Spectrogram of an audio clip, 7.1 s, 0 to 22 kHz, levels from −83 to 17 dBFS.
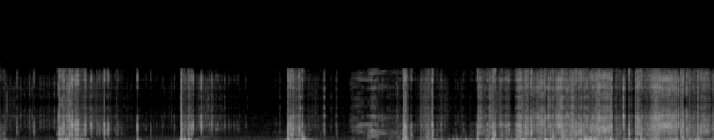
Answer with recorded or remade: recorded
